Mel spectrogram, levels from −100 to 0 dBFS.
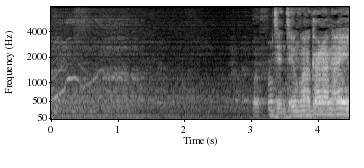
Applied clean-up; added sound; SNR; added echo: none; none; none; reverberation time 2.6 s.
